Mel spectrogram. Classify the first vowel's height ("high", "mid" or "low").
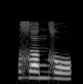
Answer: low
